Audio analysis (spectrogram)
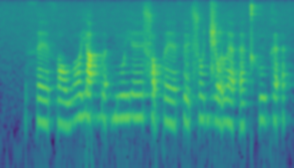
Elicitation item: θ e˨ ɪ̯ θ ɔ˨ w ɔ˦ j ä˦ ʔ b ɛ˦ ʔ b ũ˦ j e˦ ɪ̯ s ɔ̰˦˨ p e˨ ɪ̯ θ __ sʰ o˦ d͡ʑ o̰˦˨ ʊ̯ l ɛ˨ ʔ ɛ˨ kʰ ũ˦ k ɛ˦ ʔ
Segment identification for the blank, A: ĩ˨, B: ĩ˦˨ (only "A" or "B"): B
